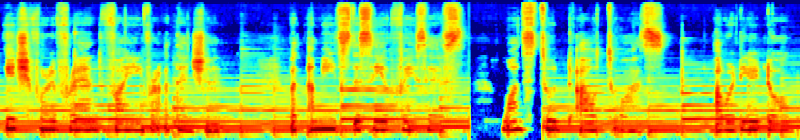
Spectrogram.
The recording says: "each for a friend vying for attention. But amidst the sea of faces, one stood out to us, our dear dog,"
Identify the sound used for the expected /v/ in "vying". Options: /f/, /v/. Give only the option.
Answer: /f/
